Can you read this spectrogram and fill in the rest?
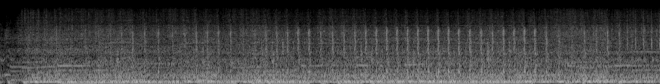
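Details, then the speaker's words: V8 wagon cranked and started, running on the old fuel left in the tank. A fast, regular ticking knock of about ten per second rides over a rough idle and is getting worse. Suspected rod knock; the engine is considered blown and an engine swap likely. "The engine is blown up. Sounds like a rod knock or something good."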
